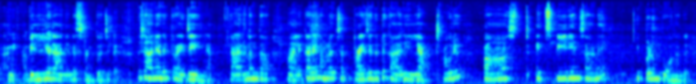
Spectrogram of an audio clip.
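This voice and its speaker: A woman's voice: mid-range voice, warm tone, a little hiss or hum. A young adult woman hosting a casual talk on psychology, slipping English words into her speech and asking rhetorical questions.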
